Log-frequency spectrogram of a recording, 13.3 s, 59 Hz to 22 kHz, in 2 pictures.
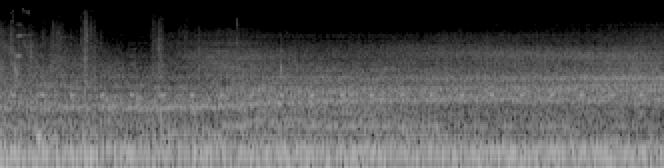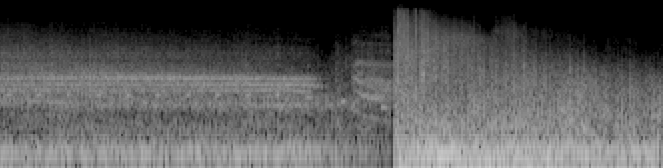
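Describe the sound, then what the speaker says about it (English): A bomb goes off in Halo 4, a sudden loud blast that cuts in near the end after a long stretch of steady rumbling game noise, with little speech. "Wow, the bomb sound went off, but I didn't see it explode."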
